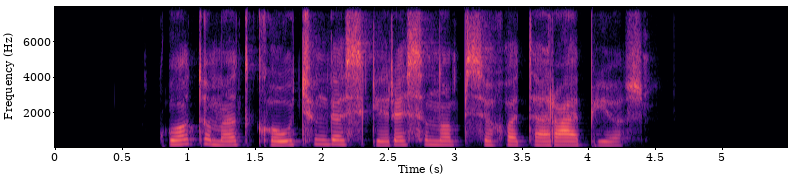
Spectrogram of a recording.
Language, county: Lithuanian, Šiauliai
